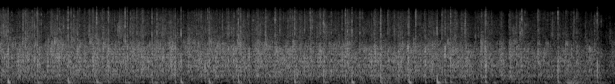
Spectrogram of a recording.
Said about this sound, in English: Will you please join me in applauding their services?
